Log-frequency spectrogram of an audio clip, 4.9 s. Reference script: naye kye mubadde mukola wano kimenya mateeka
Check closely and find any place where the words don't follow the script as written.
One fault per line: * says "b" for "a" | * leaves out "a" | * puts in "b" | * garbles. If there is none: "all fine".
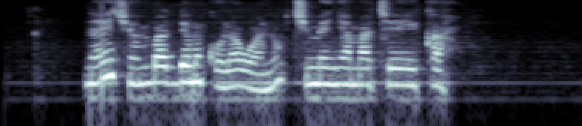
all fine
